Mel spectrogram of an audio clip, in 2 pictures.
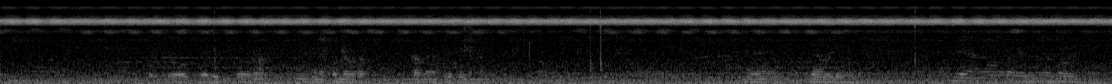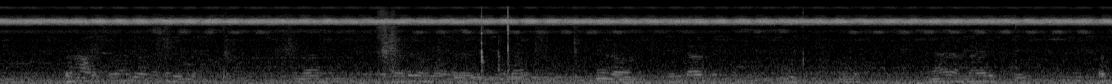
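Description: Crickets chirping in a continuous high-pitched chorus, with faint voices underneath.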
